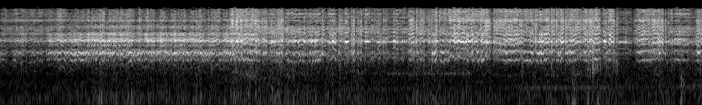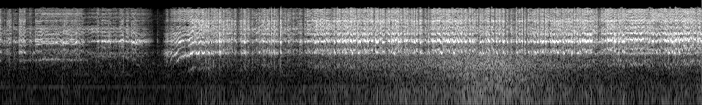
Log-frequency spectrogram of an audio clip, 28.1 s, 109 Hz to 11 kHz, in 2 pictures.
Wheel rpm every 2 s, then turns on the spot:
50, 60, 90, 110, 110, 100, 110, 110, 70, 160, 170, 170, 160, 150.
none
